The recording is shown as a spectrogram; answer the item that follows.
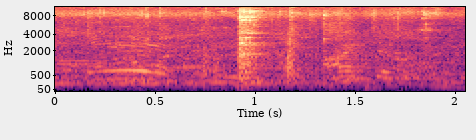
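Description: A sharp clink of tableware on a plate about a second in, with a smaller knock after it, among low voices at a dining table.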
